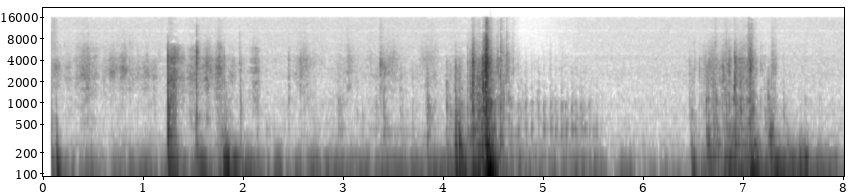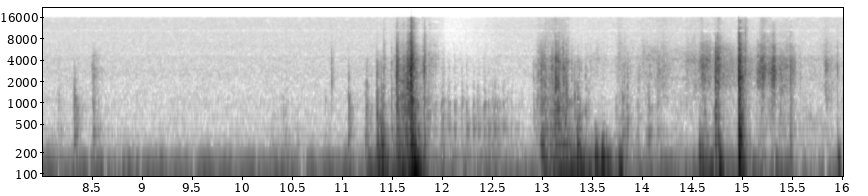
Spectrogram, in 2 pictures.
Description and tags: Refridgerator or Car door
Me opening a refrigerator door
